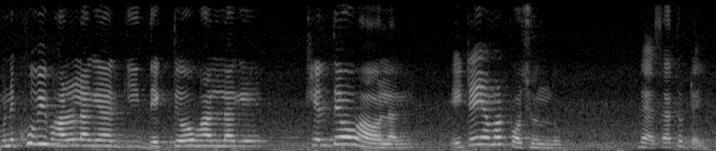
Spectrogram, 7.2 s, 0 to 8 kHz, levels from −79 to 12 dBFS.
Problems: none marked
